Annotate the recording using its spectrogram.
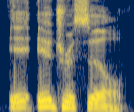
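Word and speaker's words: Yggdrasil: She said Idrasil uh was is how you pronounce that.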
